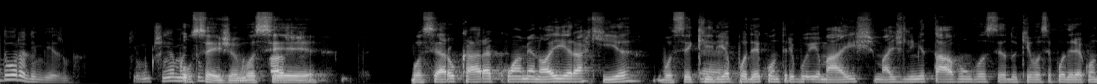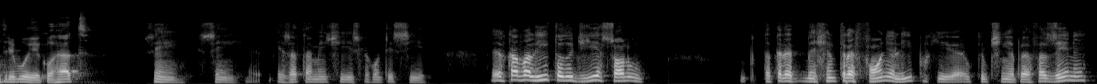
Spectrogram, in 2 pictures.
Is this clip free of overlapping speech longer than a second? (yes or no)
no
